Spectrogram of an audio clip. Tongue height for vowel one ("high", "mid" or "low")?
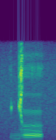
high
